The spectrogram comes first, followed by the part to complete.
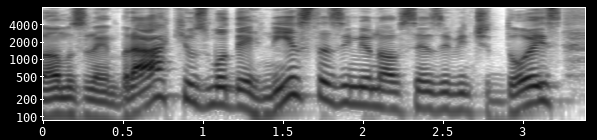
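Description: A man at a medium pitch and fairly slow pace, with very wide pitch swings, in a very clean recording with a silent background. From Brazil, Minas Gerais (Triângulo Mineiro). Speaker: state culture and tourism official, architect. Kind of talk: interview conversation. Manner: animated.

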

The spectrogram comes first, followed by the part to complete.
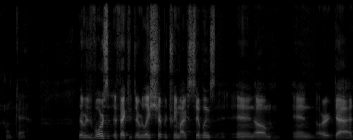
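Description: A man with an American accent, medium pitch and ordinary pitch variation, at a fairly slow pace with long, frequent pauses, in a very clean recording with a silent background. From Pittsburgh, US. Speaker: church member. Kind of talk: testimony. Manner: halting.

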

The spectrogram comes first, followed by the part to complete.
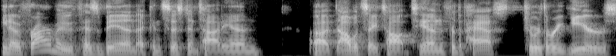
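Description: The pace is moderate and the intonation fairly even. It is a plain, everyday voice. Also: man. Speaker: fantasy football podcast host. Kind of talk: casual sports banter podcast. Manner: casual, filler-heavy, conversational.

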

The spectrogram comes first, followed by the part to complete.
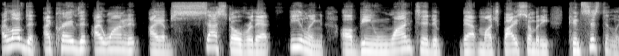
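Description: In a Chicago accent, a man speaks at a high pitch with lively intonation, the sound dry and close with no echo. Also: quiet background. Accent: Chicago American. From Chicago, US. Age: 40s. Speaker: retired police officer and author. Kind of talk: casual interview conversation.

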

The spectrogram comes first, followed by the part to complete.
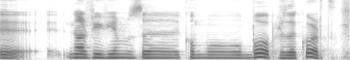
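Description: A very slow, fairly high-pitched man with a European Portuguese accent, in a dry, close sound with no echo. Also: very clean recording, silent background. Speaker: podcast co-host. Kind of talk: casual chat.

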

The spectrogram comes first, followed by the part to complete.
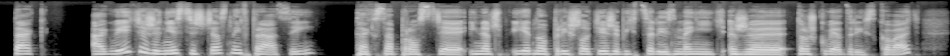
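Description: Her voice fairly low, dark and mellow, a woman speaks at a moderate pace with very even loudness and fairly even intonation. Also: dry, close sound with no echo. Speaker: podcast co-host. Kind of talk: casual chat.

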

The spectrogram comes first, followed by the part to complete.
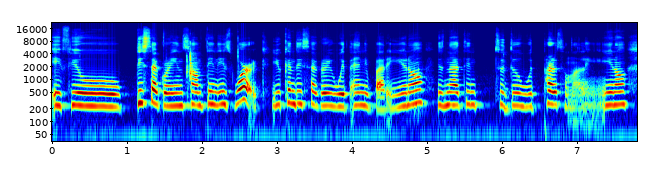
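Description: High-pitched woman with a Mexican accent, monotone, flat intonation, a moderate pace and hardly any pauses. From Mexico, Jalisco. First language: Spanish. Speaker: real estate agent. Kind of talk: interview.

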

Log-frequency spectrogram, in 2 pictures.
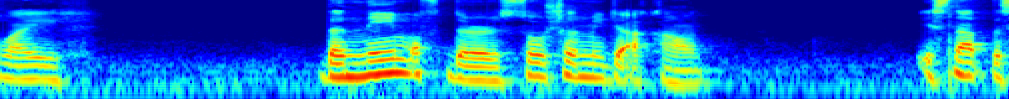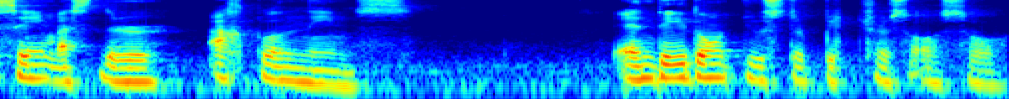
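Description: On a very clean recording with a silent background, a man with a fairly high pitch and a dark, mellow, somewhat breathy tone speaks at a fairly slow pace with lively intonation and long, frequent pauses. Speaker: podcast host. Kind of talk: solo talk, informal lecture.

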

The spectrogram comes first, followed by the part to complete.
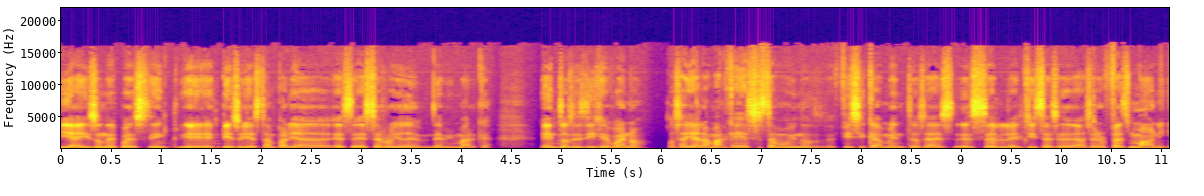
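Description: Monotone, flat intonation at a moderate pace, with very even loudness. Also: man, fairly low pitch for a man. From Sinaloa, Mexico. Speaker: rapper. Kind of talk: interview.

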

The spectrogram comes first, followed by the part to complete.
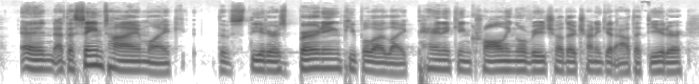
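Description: At a fairly quick pace, a man in an ordinary speaking voice talks at a fairly low pitch with fairly even intonation, in a dry, close sound with no echo on a very clean recording with a silent background. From US, Korean American. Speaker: podcast host. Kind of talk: casual chat.

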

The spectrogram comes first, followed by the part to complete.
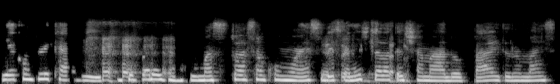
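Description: A woman speaks at a very fast pace in a dark, mellow tone. Her voice is somewhat breathy, and the sound is dry and close with no echo. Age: 30s. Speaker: teacher. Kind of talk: casual chat. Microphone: poor audio quality.

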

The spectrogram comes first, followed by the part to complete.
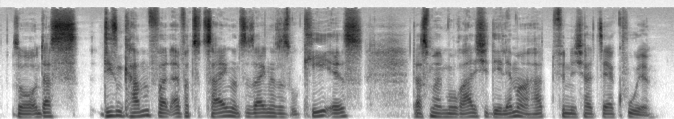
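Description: Recorded with a dry, close sound and no echo, a man speaks at a fairly quick pace in a dark, mellow tone. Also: medium pitch for a man, ordinary pitch variation, very clean recording, silent background. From Germany, Trier. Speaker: comedian and comedy writer. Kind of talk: casual chat.

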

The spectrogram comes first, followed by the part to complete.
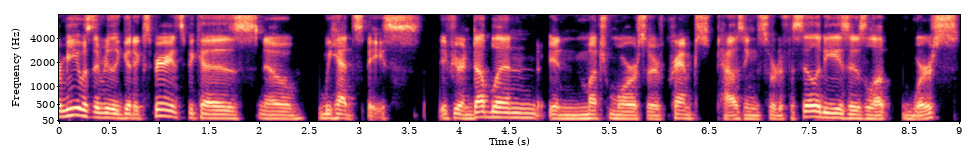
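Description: In an unremarkable speaking voice, a man with an American accent talks at a moderate pace and medium pitch with hardly any pauses, the sound dry and close with no echo. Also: ordinary pitch variation. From US Southwest, Phoenix, Arizona. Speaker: history professor. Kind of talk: interview. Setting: video call.

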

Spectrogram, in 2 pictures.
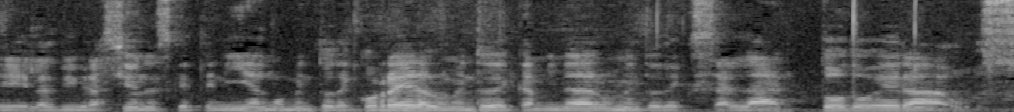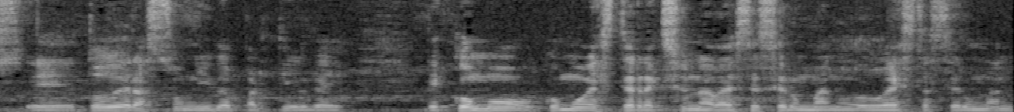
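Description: A man with a fairly low pitch and a dark, mellow tone speaks at a very fast pace with fairly even intonation. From Jalisco, Mexico (small town). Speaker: dancer. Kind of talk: casual chat.

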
